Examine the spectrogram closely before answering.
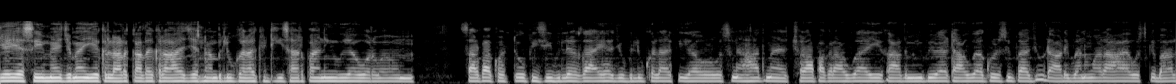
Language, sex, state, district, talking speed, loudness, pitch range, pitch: Hindi, male, Chhattisgarh, Kabirdham, 280 wpm, -16 LUFS, 150-155 Hz, 150 Hz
